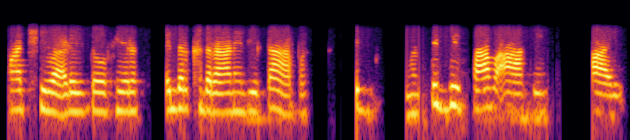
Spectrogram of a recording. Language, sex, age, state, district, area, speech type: Punjabi, female, 60+, Punjab, Muktsar, urban, conversation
